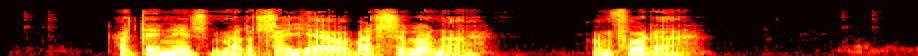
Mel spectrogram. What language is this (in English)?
Catalan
